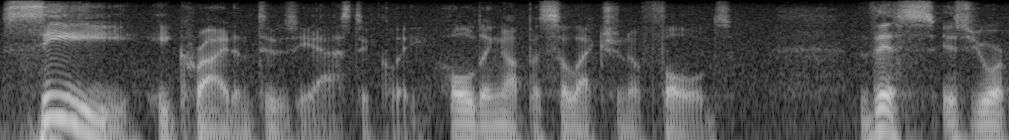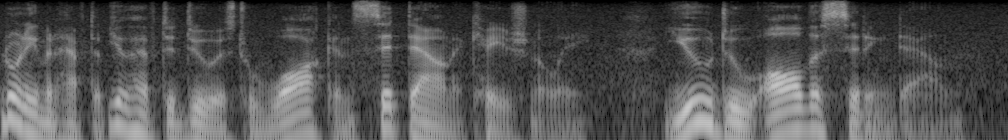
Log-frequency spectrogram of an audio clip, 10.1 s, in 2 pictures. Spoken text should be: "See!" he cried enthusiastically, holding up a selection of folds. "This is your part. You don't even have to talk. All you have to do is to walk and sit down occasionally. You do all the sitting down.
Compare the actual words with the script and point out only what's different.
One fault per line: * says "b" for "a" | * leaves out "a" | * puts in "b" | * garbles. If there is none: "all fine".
* leaves out "part You"
* leaves out "talk All"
